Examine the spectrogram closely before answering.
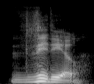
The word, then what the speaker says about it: video: post video video video el sonido en la primera sílaba es una corta video video y no te complicas con la forma débil que puedes pronunciarlo con acortas shas video video sí video Esa d es una flap una d rápida video video video for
